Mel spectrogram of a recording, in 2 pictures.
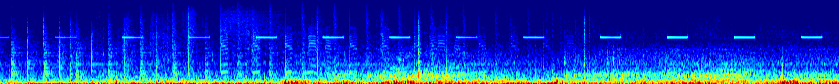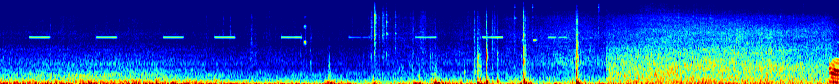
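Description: Inside a car driving on wet roads: a steady engine and tyre rumble, with a regular short high-pitched tick repeating a little faster than once a second through most of it. Near the end a broad hiss of rain and road noise comes in.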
